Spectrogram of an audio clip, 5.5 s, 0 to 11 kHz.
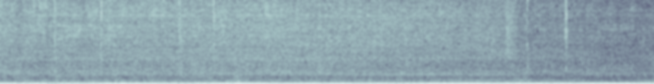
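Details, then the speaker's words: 1991 Vauxhall Nova GSi four-cylinder, off the road since 2005, on a cold start in neutral with the clutch depressed. It took time for fuel to pump through, then idles with a deep, steady, even rumble and no knocks or misses. "and there we go took a bit of time for the fuel to pump through but we're running awesome"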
